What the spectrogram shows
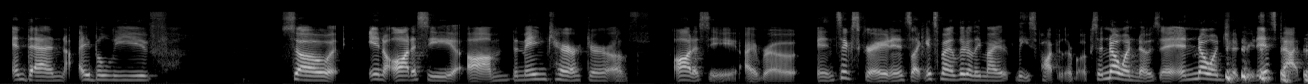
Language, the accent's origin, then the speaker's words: English; Los Angeles, California, United States; now in San Diego, United States; I was born in Los Angeles and I lived there um for 11 years.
